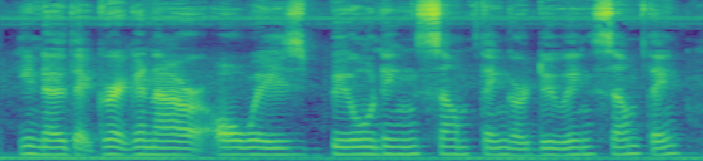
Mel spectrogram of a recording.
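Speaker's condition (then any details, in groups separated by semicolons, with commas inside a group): ALS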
